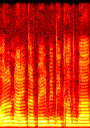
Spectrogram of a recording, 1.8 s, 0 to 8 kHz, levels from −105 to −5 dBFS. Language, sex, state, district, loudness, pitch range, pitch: Bhojpuri, female, Uttar Pradesh, Deoria, -16 LUFS, 205-215 Hz, 205 Hz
